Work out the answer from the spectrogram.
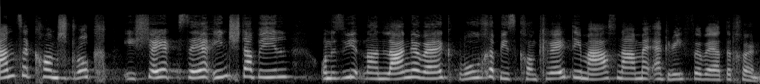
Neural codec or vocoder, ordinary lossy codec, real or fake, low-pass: codec, 16 kHz in and 24 kHz out, 0.9 kbps, LongCat-Audio-Codec, fine tuned four codebook decoder; none; fake; 10.8 kHz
